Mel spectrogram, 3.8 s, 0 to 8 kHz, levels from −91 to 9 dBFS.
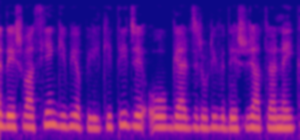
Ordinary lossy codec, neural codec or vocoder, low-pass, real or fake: none; none; 7.2 kHz; real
